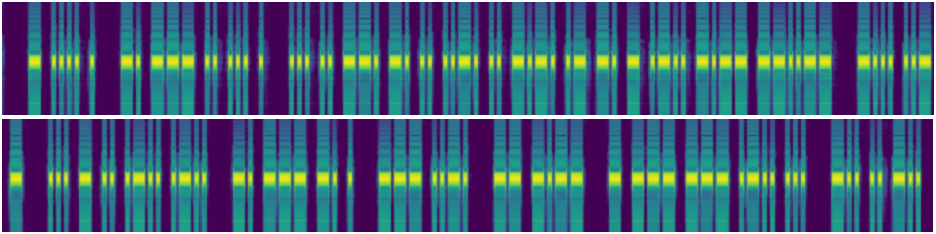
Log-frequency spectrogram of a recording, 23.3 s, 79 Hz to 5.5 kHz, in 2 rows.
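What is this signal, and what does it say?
Morse code, heard as a keyed tone, about 25 wpm, 600 Hz. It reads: THE NOISE SIGNIFICANTLY, BUT STILL NONE OF MY TOOLS DID
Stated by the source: Morse edition of the Foundations of Amateur Radio episodes.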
